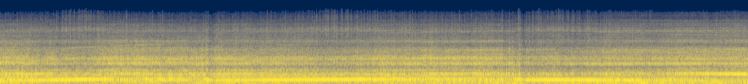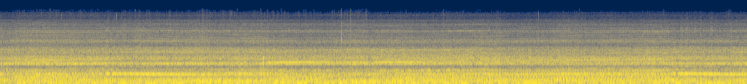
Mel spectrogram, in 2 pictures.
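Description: Locost race car's engine heard from its open cockpit at speed: the revs climb, drop sharply twice, about four and ten seconds in, then run at a steadier, lower pitch for the rest, under a constant rush of wind and road noise.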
